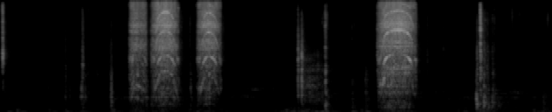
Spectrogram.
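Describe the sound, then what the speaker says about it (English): A power tool unbolts bolts inside a Ford Bronco in three main whirring bursts, each about half a second long, separated by quiet handling clicks and ending with a brief final burst. "So we'll start off by unbolting it."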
